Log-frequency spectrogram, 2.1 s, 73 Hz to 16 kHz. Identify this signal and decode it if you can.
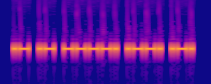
Morse code, heard as a keyed tone, about 36 wpm, 700 Hz. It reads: AA9PR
